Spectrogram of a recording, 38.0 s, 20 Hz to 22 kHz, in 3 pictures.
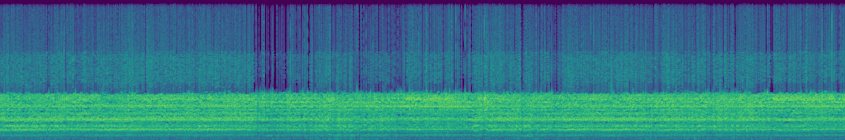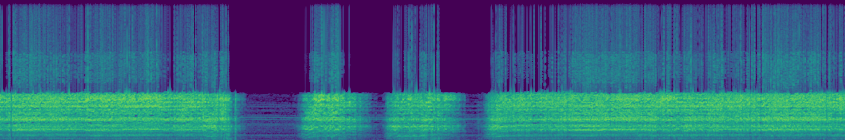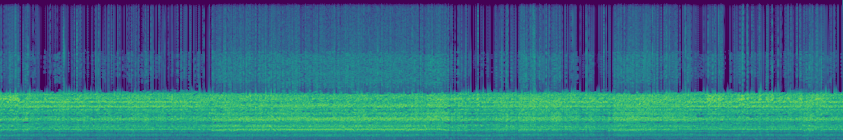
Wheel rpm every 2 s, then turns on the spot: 220, 230, 220, 230, 230, 220, 230, 220, 60, 70, 190, 220, 230, 230, 220, 210, 220, 230, 230.
none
